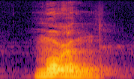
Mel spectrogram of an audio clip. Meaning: to grumble
- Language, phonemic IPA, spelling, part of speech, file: Dutch, /ˈmɔ.rə(n)/, morren, verb, Nl-morren.ogg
